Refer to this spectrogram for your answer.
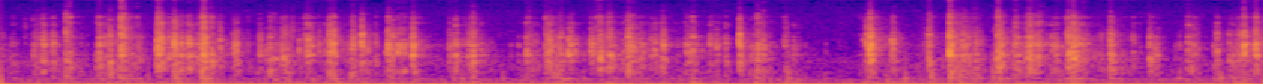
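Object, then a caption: Plastic membrane computer keyboard. Fingertips type rapidly on the keys of a full-size black plastic membrane computer keyboard with a hollow plastic body. The result is a dense, continuous run of short, clicky taps with a mid-range clatter, over a steady low hum.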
